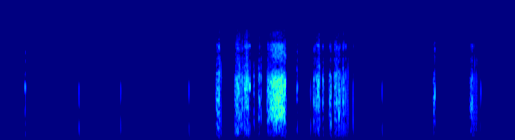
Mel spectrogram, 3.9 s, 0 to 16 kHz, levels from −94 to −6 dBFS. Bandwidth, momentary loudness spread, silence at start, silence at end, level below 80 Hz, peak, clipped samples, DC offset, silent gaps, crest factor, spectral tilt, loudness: 7.2 kHz; 13 LU; 1.6 s; 0.3 s; under -90 dBFS; -40 dBFS; under 0.1%; under 0.1%; 1.66-1.75 s, 2.16-2.32 s, 2.42-2.46 s, 2.65-3.52 s; 24 dB; 2.5 dB/octave; -57 LUFS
